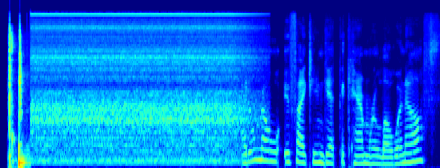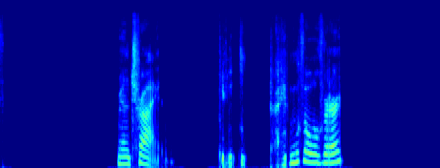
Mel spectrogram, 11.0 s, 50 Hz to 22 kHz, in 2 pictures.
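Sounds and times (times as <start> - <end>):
static hiss: 0.4 - 3.4.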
